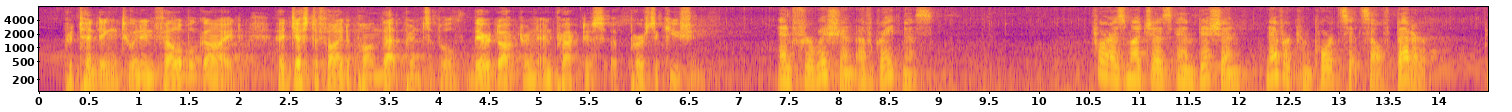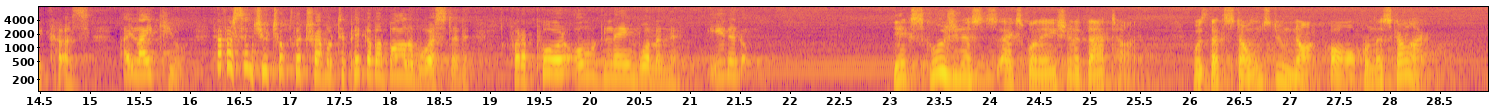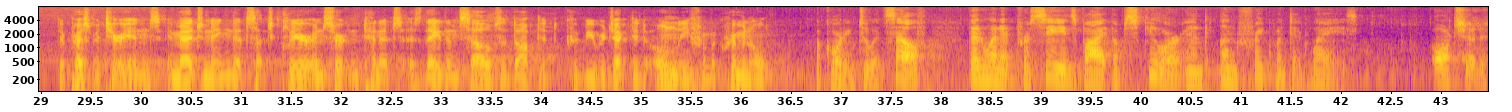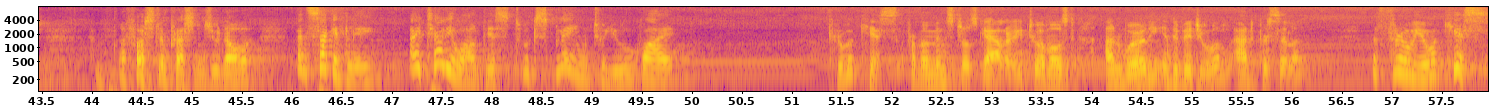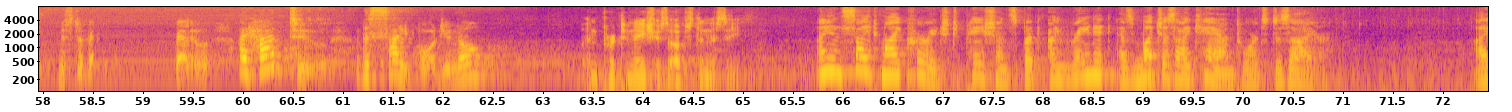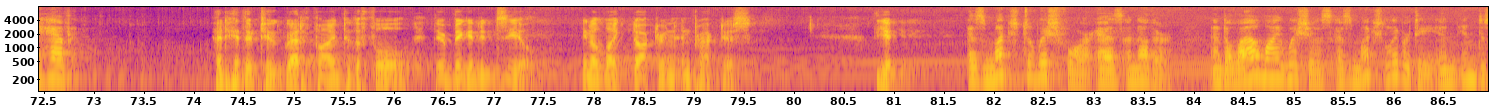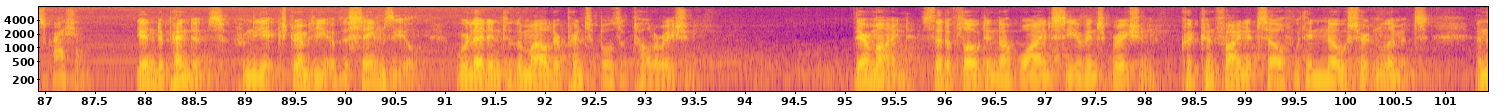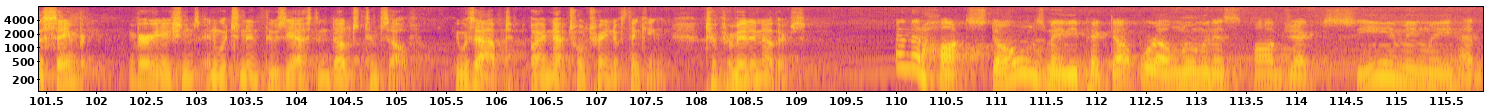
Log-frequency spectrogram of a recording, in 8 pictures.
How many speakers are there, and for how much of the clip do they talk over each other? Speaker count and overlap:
4, no overlap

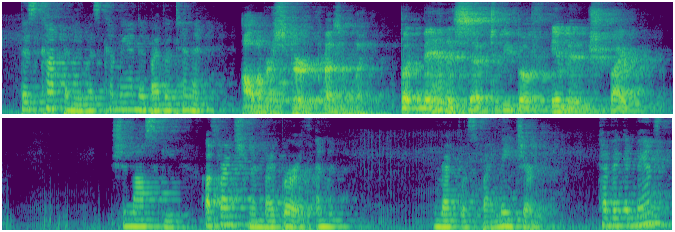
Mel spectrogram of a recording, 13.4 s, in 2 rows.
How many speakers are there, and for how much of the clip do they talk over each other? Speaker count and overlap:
3, no overlap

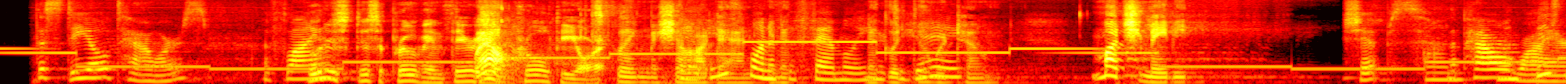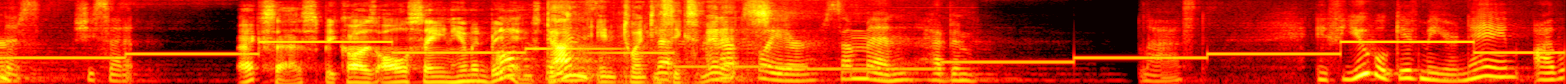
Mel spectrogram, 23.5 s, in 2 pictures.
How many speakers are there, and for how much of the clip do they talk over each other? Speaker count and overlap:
4, about 28%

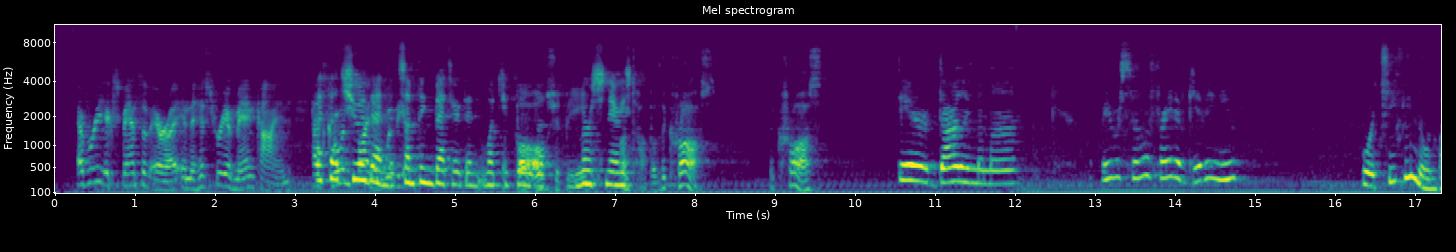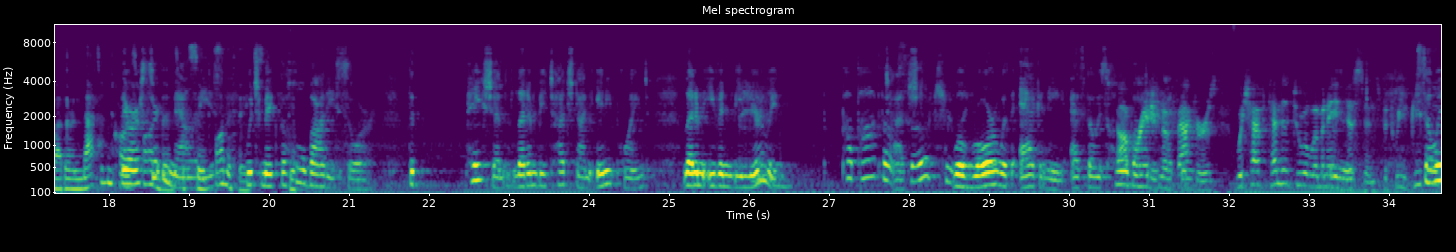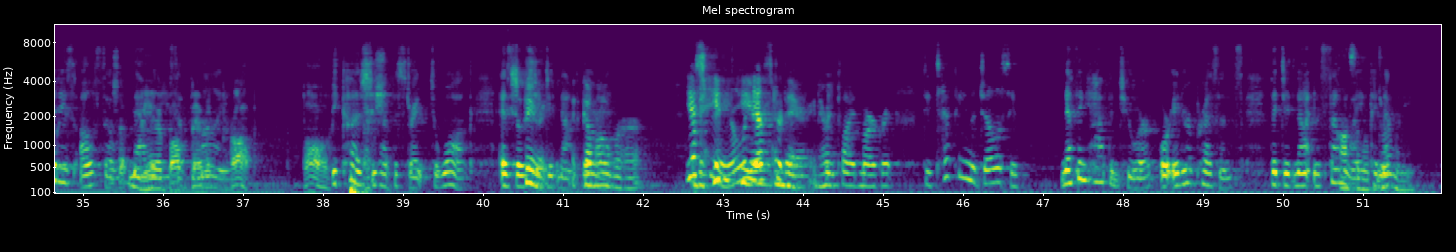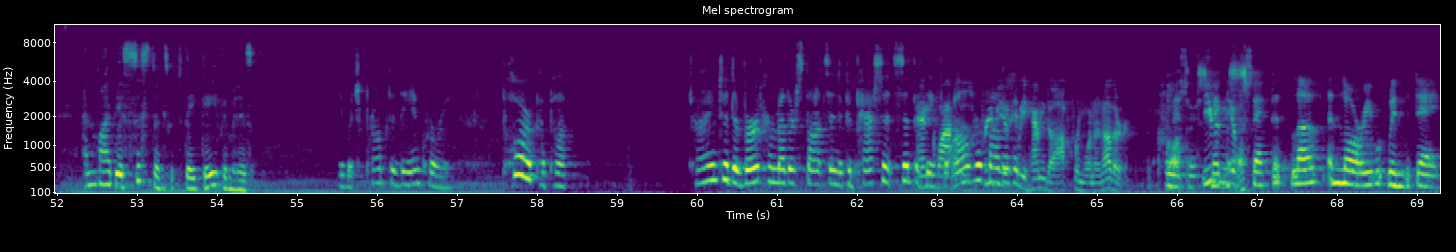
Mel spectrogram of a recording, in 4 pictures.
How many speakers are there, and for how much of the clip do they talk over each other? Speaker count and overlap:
6, about 28%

